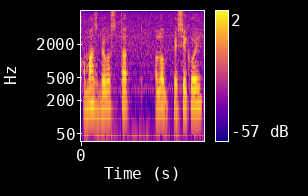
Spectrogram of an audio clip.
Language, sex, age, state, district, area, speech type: Assamese, male, 30-45, Assam, Sonitpur, rural, spontaneous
